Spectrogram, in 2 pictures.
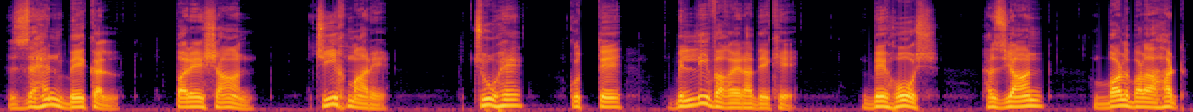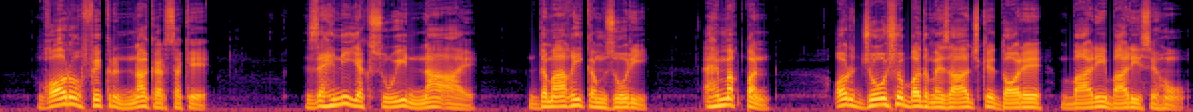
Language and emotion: Urdu, neutral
